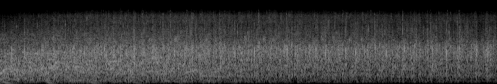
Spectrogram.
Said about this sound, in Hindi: और ताली उधर बज जाती है।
